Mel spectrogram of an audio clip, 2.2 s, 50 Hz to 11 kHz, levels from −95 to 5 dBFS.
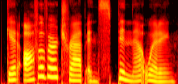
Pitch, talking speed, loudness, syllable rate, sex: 225 Hz, 240 wpm, -18 LUFS, 4.9 syllables/s, female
